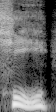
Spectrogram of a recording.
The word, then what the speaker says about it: Xi: By the way, I want to make it very clear that the head of China, President Xi, probably better pronounce that Xi, that he told President Biden in San Francisco late last year that China would act to retake Taiwan.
